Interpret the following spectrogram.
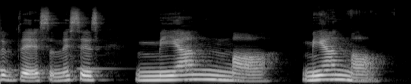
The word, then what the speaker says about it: Myanmar: And this is Myanmar. Myanmar. Myanmar is how we pronounce it.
